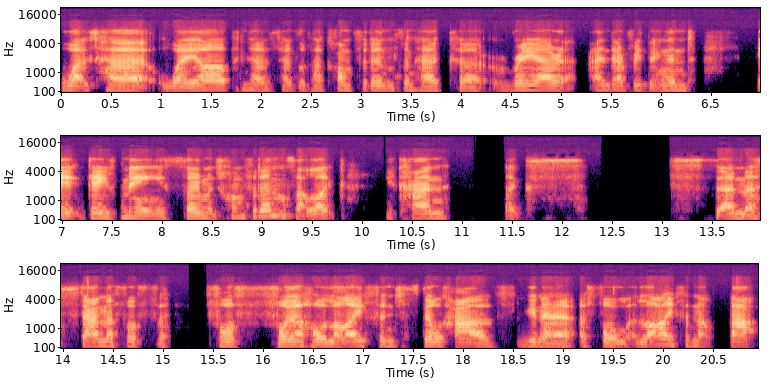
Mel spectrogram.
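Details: Adult woman who stammers, speaking in a podcast interview; finding: stuttering.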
